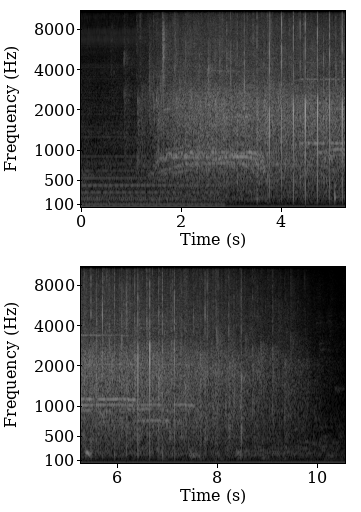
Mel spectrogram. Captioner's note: applause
